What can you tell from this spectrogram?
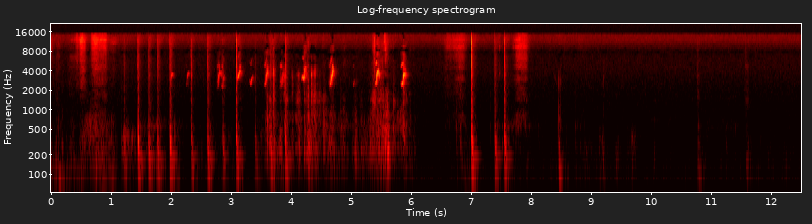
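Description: Newly hatched chick peeping in short high cheeps amid a quick run of taps and knocks. Both stop about eight seconds in, leaving a few faint ticks.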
